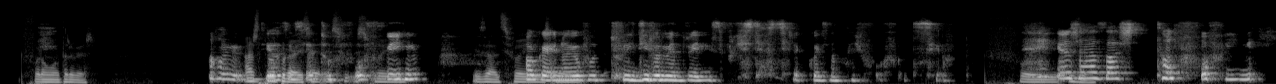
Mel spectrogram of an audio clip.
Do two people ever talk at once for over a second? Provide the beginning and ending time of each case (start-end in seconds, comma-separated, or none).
2.4-4.1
